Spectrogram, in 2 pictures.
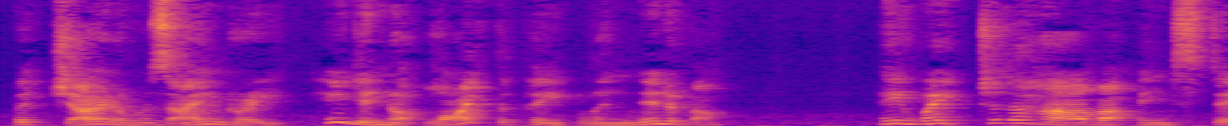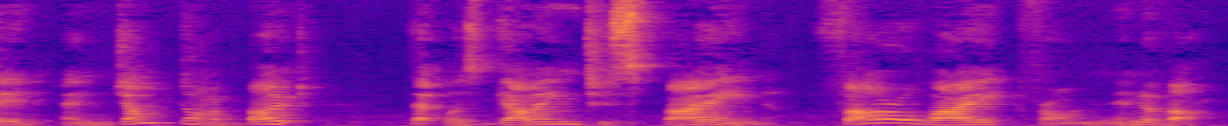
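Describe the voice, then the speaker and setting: A woman narrates Bible stories for young children. She goes slowly and keeps the telling simple and expressive. The recording has a noticeable room echo around her voice. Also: fairly low pitch, slight background noise. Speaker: storyteller for children. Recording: roomy, echoing sound.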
